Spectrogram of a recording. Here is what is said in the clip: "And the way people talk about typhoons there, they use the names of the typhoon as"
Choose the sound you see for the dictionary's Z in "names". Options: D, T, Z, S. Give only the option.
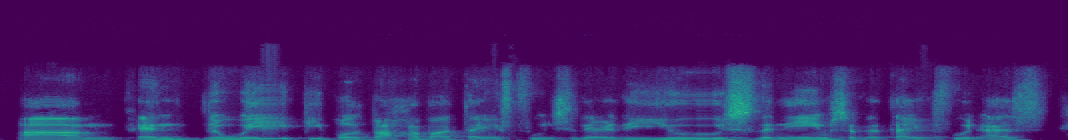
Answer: S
